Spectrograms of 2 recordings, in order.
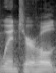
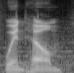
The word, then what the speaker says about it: Windhelm: windel yep you're right I've been calling it Winter Hold but it's Windhelm yeah so that's the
